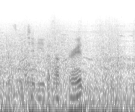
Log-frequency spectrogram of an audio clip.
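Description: A magic beam blasts with a loud burst.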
